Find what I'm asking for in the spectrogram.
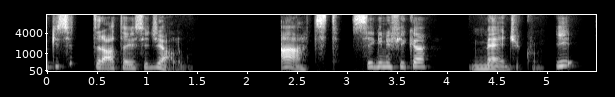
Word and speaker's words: Arzt: Primeiro, nós temos de pronunciar o som do Z, que é como se fosse um TS no português. Ts. E depois, pronunciamos um som de T. T. Por isso, falamos dessa forma. Arzt.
